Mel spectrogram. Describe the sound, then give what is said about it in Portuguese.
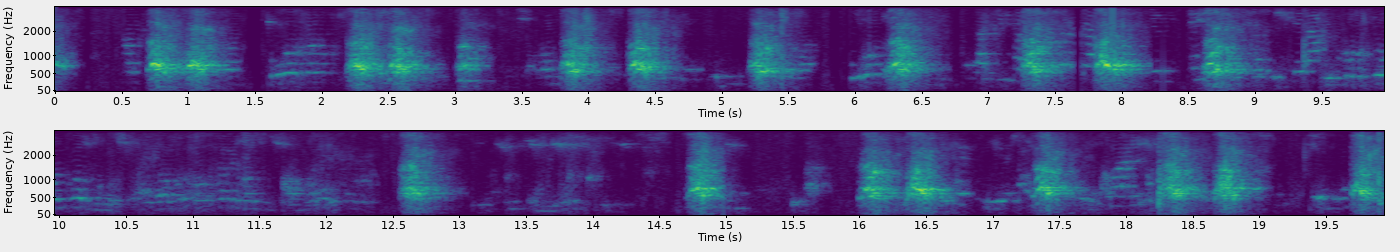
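A small dog barks and yips repeatedly, sharp high-pitched bursts coming in quick runs, pausing briefly midway before resuming just as energetically. “Ah, que cachorrinho é de Maria.”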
